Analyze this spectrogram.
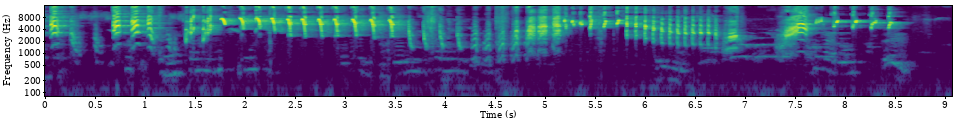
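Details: Long-tailed shrike (cendet) singing its gereja-style fighting song: scratchy mimicking chatter, a run of rapid harsh notes, a falling whistled trill, and a final sharp upward-sweeping note.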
